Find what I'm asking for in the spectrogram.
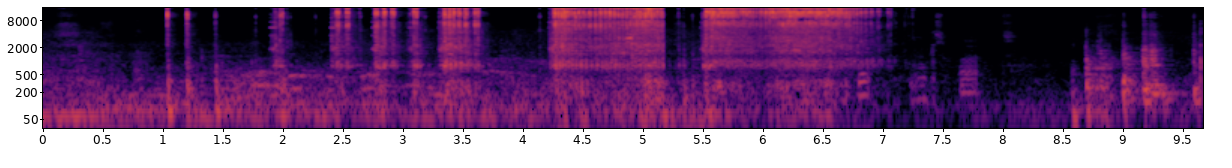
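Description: A ratchet tightens hose clamps on a Chevy Silverado during a catback exhaust install, producing short clusters of sharp clicks followed by longer, louder runs of rapid ratcheting, then quieter pauses and a few final clicks.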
